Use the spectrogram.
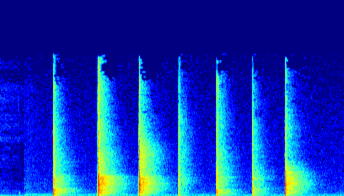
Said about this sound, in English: Let's have a big round of applause for Frank and Joanne, my parents. Right? Is everybody clapping right now as you're listening to this? Because I hope you are.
